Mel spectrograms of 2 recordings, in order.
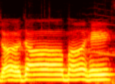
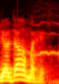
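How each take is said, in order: First: The word begins with a j sound. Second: The word begins with a y sound. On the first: The speaker calls it right. "य का उच्चारण ज होता है" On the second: The speaker calls it wrong. "यहां लोग कहते हैं यजामहे"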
